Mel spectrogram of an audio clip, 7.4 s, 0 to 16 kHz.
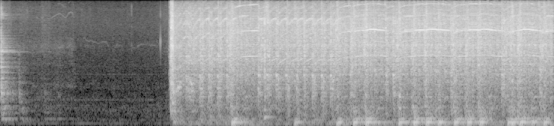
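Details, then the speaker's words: Toyota 1AR-FE 2.7L (280-degree cams, stock otherwise) in MR2 Spyder, first start on Haltech Elite 1500 ECU, idle target 1500 rpm: fires after pause, runs lumpy and uneven; sync sounds right, owner suspects too lean. "okay well that noise sounded like i got lucky on the uh synchronization the uh i wasn't 360 degrees out of face um um smells like she wants more fuel"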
